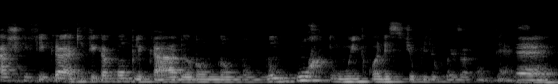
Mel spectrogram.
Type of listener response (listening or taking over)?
taking over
